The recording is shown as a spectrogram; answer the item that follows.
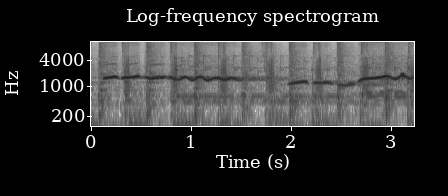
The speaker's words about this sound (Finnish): Siellä kaikki viheltävät näin.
